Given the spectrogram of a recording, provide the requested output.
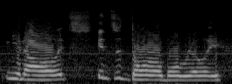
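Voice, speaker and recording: A woman's voice: medium pitch, normal speed, darkish tone, slight background noise, rough recording. A woman streamer chatting casually while she works, rambling and self-deprecating. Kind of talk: casual livestream chat while working.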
